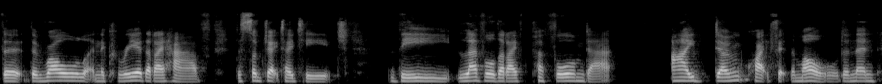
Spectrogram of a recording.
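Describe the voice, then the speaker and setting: Podcast guest: woman in her thirties from Yorkshire, low voice, earnest and deliberate. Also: steady tone, darkish tone. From Yorkshire, England. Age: 30s. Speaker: guest, PE teacher and former athlete. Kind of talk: reflective podcast interview.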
